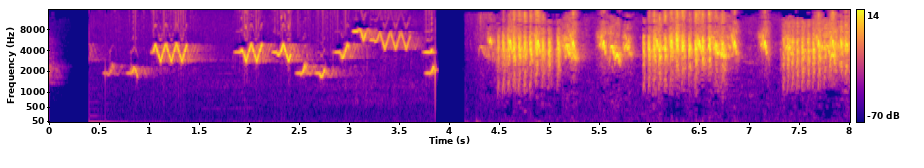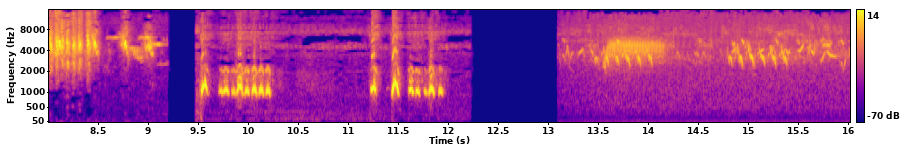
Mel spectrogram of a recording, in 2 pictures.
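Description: Small birds chirping and calling in a run of separate bursts: short high chirps at first, then harsher, scratchier calls, a few lower calls about two-thirds through, and quick trills near the end.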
